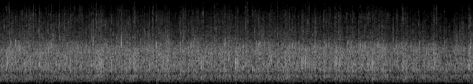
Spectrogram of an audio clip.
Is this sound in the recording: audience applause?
yes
